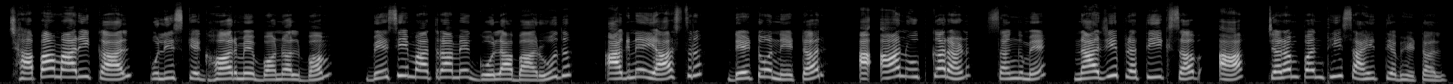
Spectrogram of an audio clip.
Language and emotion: Maithili, neutral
